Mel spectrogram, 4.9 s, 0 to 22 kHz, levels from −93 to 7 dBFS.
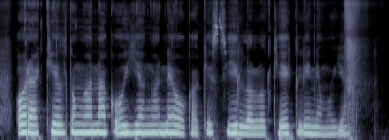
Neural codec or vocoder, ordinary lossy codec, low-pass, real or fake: vocoder, 44.1 kHz, 128 mel bands every 256 samples, BigVGAN v2; none; none; fake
